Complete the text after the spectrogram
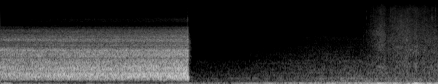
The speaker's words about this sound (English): The coaxial cable is feeding into my CB, and I am ready to go. All I need to do is turn it on and see if there is anybody out there. I will adjust the squelch to get rid of the background interference.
